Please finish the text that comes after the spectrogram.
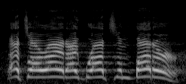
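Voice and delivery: loud, high triumphant announcement; proud punchline. Retold or imitated. Husband proudly telling the doctor about butter, loud. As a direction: deliver it like the hero with the answer.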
